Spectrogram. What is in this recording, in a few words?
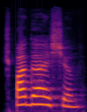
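"шпагаасьӧм", Komi, female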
